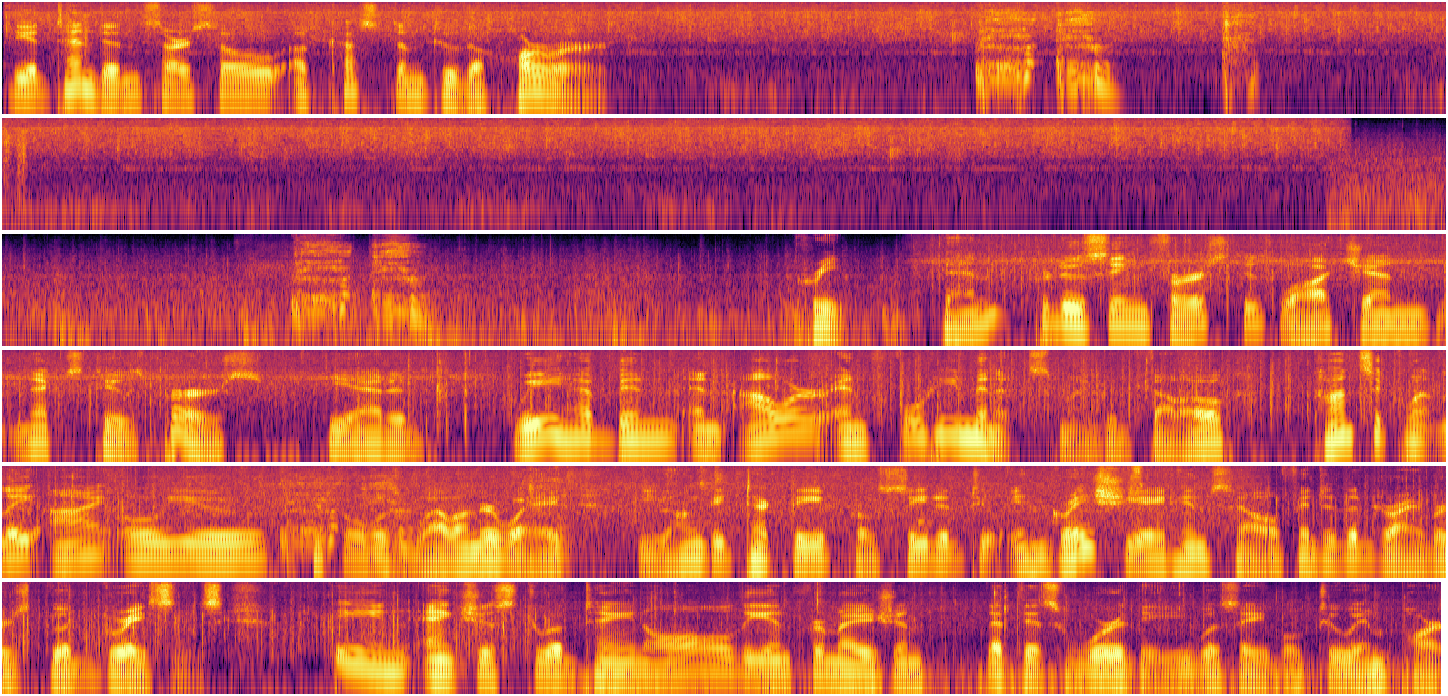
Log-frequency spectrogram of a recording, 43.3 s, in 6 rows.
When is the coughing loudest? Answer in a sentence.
The volume of the coughing peaks at 5 seconds.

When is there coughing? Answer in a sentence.
You can hear the coughing from 4.6 to 6.3 s, from 15.6 to 16.6 s and from 30.1 to 31.8 s.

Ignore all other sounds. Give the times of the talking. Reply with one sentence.
The talking can be heard from 0.0 to 3.0 s and from 18.4 to 43.2 s.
